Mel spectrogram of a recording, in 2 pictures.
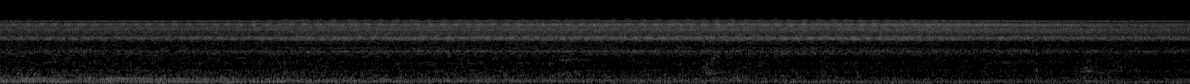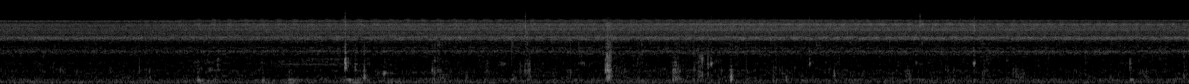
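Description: Steady, high-pitched chorus of insects calling, with a few short sharp clicks in the second half.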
